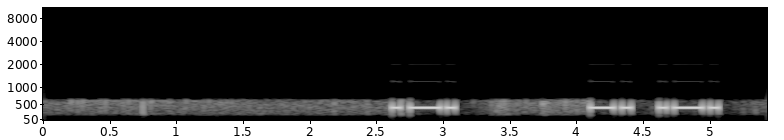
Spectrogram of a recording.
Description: Morse code, heard as a keyed tone, about 20 wpm, 390 Hz. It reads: R NR
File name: contests / CW-SS-k5tr- -2300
